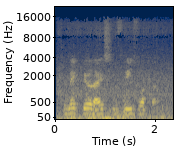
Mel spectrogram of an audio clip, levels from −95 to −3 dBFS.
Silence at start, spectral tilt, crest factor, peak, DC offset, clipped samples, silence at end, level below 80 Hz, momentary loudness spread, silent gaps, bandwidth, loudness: 0.05 s; -6.5 dB/octave; 16 dB; -6 dBFS; under 0.1%; under 0.1%; 0 s; -34 dBFS; 12 LU; none; 15.5 kHz; -23 LUFS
